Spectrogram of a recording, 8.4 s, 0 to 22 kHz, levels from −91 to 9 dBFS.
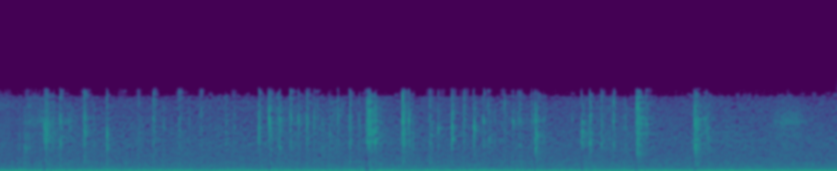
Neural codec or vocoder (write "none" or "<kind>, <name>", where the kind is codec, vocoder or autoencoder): none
